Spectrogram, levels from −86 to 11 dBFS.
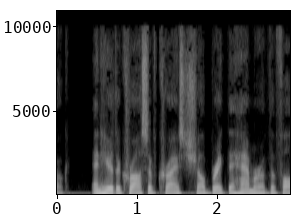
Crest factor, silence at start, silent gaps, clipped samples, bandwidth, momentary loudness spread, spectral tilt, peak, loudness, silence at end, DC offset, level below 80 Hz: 16 dB; 0 s; none; under 0.1%; 10.5 kHz; 6 LU; -6 dB/octave; -8 dBFS; -25 LUFS; 0 s; 0.4%; -42 dBFS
